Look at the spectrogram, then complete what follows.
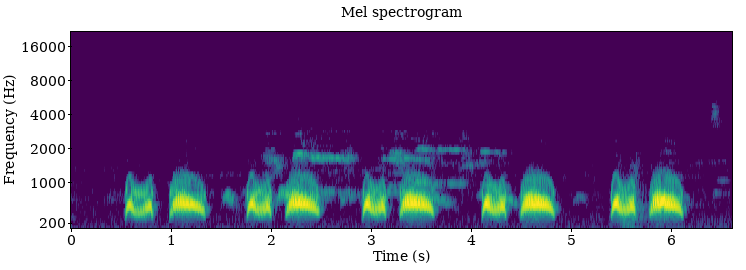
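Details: Spotted dove cooing rapidly, repeating a short coo followed by a longer, fuller coo in four paired phrases, faint higher notes in the background.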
